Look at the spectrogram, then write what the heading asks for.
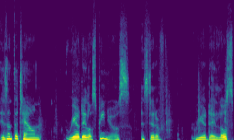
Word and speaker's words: Los Pinos: it was in the los pinos land grant and which is pronounced without the tilde and you're confusing that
